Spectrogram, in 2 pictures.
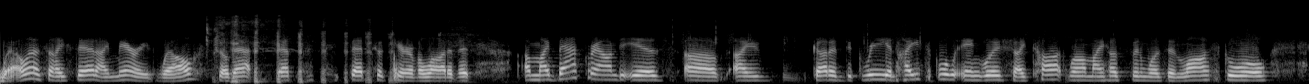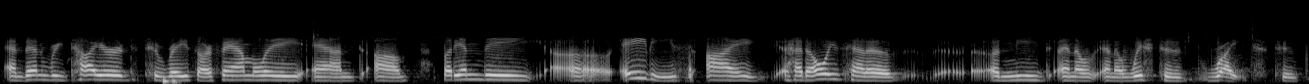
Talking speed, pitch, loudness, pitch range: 160 wpm, 200 Hz, -22 LUFS, 185-215 Hz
